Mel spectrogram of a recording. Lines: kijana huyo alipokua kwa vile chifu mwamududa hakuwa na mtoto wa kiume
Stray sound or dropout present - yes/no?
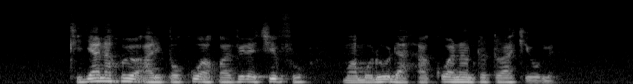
no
